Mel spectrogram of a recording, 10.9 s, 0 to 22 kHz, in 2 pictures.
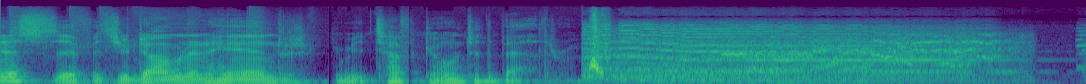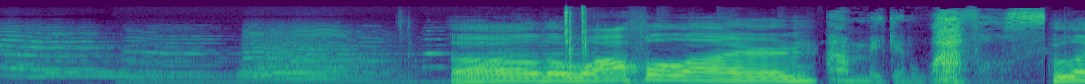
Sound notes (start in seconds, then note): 2.9 dramatic music; 2.9 screeching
